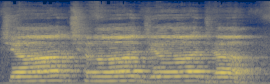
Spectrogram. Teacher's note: छ वर्ग का उच्चारण स्थान देखिए तालु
